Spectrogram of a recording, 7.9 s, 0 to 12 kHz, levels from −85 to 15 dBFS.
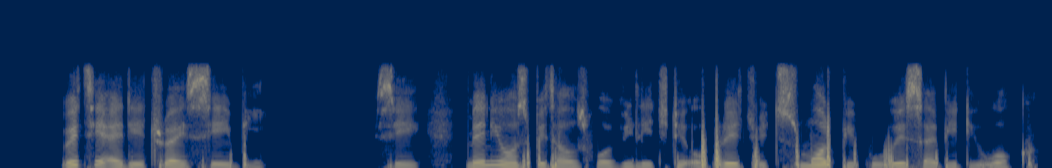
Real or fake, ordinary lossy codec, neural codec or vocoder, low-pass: real; none; none; 7.2 kHz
